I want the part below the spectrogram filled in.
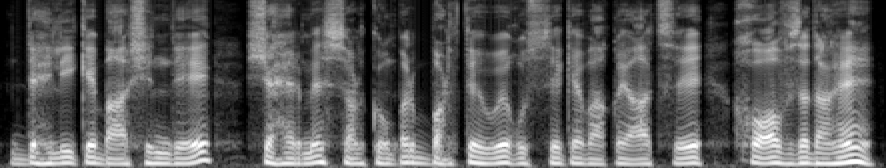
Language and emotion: Urdu, fearful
